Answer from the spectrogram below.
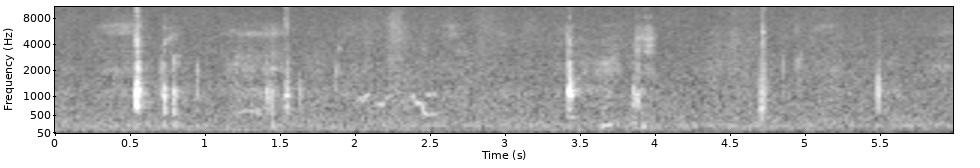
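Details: Girls with hiccups: faint, sharp hiccup sounds at irregular intervals, about 20 a minute, over quiet room noise.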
